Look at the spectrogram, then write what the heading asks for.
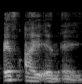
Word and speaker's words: Phinnah: when I learned that that H at the end of her name is actually a mistake. So please tell everyone again how it is pronounced. It's just pronounced fina like like f i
